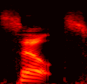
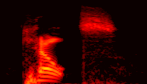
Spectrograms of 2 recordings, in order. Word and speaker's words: Celts: you heading off so Celts Celts not silts alright okay geez Celtic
